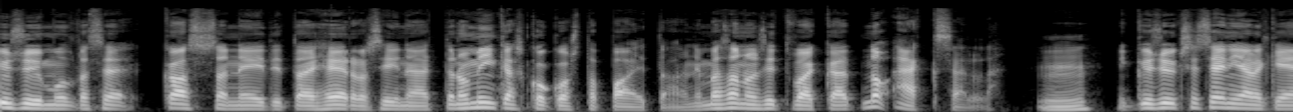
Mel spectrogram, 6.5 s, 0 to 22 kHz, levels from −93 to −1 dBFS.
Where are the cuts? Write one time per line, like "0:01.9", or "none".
0:05.5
